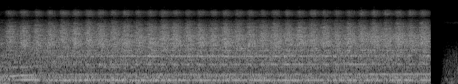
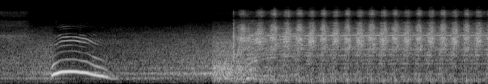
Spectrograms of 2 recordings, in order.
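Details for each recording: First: Freshly rebuilt Mazda RX7 FC 13B NA rotary, first 5-10 seconds of cranking with spark plugs out: even whooshing pulses about four per second, all equal strength; compression through the plug holes sounds healthy. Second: Freshly rebuilt Mazda RX-7 FC 13B non-turbo rotary, first start attempt: several seconds of steady rhythmic starter churning that never fires, then fades as the battery dies; oil pressure reached 60 psi while cranking.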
